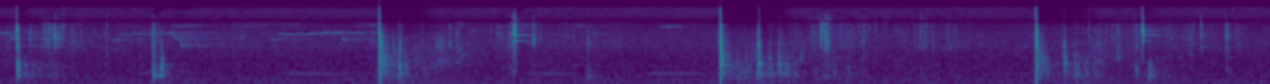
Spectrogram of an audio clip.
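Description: Brightleaf chopping knife chopping into a thin stick of dry hardwood against a wooden block: about five sharp chops at irregular intervals of one to two seconds, with lighter knocks between them.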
